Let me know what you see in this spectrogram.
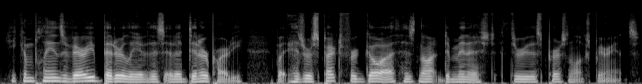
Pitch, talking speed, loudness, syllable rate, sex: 130 Hz, 205 wpm, -20 LUFS, 6.5 syllables/s, male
